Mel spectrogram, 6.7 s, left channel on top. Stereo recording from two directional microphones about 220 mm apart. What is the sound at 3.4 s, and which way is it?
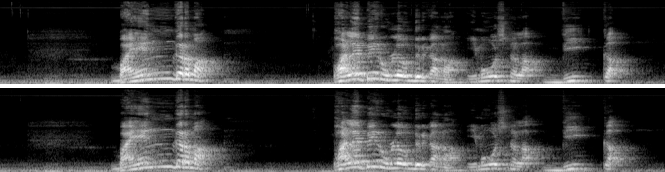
Speech, 10° right (ahead or behind).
